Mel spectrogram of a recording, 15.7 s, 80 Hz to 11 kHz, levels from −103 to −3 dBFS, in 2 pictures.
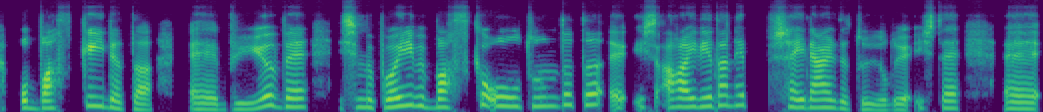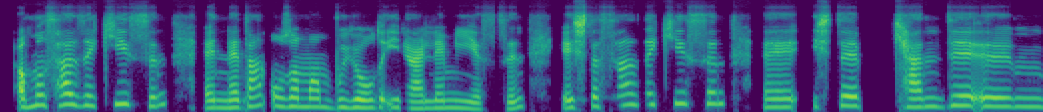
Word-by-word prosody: o 210 -2 0
baskıyla 225 +2 +4
da, 160 -2 +1 0.3
eee, 170 -1 0
büyüyor 220 +11 +1
ve 245 - +4
e, 240 - +1 0.3
şimdi 230 0 +4
böyle 260 +5 +5
bir 245 -5 -6
baskı 235 +5 +1
olduğunda 260 +2 -2
da 305 +1 +2
e, - - +1
iş - - 0
aileden 255 +4 +3
hep 285 -1 -4
şeyler 225 -2 +3
de 190 - -4
duyuluyor, 155 -1 -4
işte, 205 0 -2 0.3
eee, 185 -2 0 0.2
ama 275 +5 +3
sen 305 +2 +2
zekisin, 290 0 -3 0.3
e, 215 0 0
neden 240 +5 +1
o 260 -1 -3
zaman 245 -3 -1
bu 230 - -3
yolda 225 0 +1
ilerlemeyesin? 200 -1 -2 0.3
E, - - +4
işte 255 +4 +6
sen 285 +4 -4
zekisin, 330 +1 -3 0.3
eee, 235 0 0
işte, 270 +2 +3 0.2
kendi, 240 +2 +1
emm, 250 -3 +1
240 Hz, 155 wpm, -25 LUFS, 210-270 Hz, 0.3 s, işte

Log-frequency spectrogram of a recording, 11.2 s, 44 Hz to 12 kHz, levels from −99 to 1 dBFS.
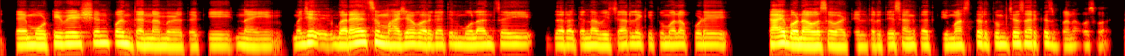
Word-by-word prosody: ते 135 0 +3
मोटिव्हेशन 155 +4 +2
पण 165 -2 +4
त्यांना 130 -2 +1
मिळतं 120 -1 -4
की 125 +1 -6
नाही 125 -3 -3 0.2
म्हणजे, 145 -1 +2
बऱ्याच 170 +6 +5
माझ्या 150 -2 +3
वर्गातील 140 0 -1
मुलांचंही 140 +1 -3 0.3
जरा 135 0 0
त्यांना 135 +2 -3
विचारलं 140 +3 -3
की, 140 - -9
“तुम्हाला 145 0 -2
पुढे 140 -1 -4 0.5
काय 150 +3 +8
बनावंस 130 -3 +5
वाटेल?” 125 -1 -3
तर 125 - -5
ते 140 - -3
सांगतात 135 -1 -4
की," 130 - -7
मास्तर 140 +3 -2
तुमच्या-सारखंच 150 0 -2
बनावंस 130 +1 -9
वाटतं." - - -19
140 Hz, 155 wpm, -23 LUFS, 130-150 Hz, 0.5 s, काय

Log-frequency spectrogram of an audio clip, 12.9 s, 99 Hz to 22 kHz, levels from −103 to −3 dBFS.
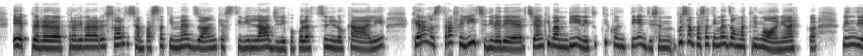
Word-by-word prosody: E - - +6
per 220 - +5
per 240 - -6
arrivare 240 0 +2
al - - +3
resort 290 +5 -2
siam 245 -9 -3
passati 250 +4 -6
in 235 - -3
mezzo 240 -3 -1
anche 230 +5 -1
a - - -8
'sti 230 - -10
villaggi 225 0 +2
di 205 0 -3
popolazioni 215 +3 -2
locali, 215 +2 0 0.4
che - - -4
erano 360 0 +4
strafelici 340 0 0
di 230 0 -4
vederci, 210 +1 +2
anche 270 +6 0
i - - 0
bambini 265 -3 +1
tutti 325 - -9
contenti 275 - -4
siam 225 0 -6
poi 390 - 0
siam 395 -1 +2
passati 305 +1 -2
in 290 - -3
mezzo 310 -1 0
a - - +1
un 270 - -4
matrimonio, 235 -7 0
ecco, 220 0 -2 0.4
quindi 295 -2 -1
245 Hz, 175 wpm, -22 LUFS, 220-295 Hz, 0.4 s, E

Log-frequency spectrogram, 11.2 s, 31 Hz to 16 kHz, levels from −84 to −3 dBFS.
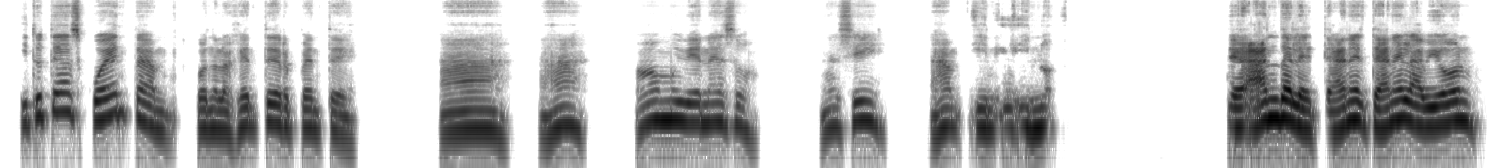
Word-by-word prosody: y 165 - -5
tú 220 - 0
te 255 - -2
das 245 -3 -1
cuenta, 200 - -1 0.3
cuando 135 0 -3
la 130 -2 -3
gente 150 +5 -3
de 165 - +2
repente: 130 -7 -6 0.6
"Ah, 125 -2 -4 0.2
ajá, 135 +4 -6 0.3
oh, 175 +7 -2
muy 190 0 +4
bien 170 -1 -1
eso, 155 - -6 0.4
mm, 130 +5 -8
sí, 175 0 -3 0.3
ajá". 145 +6 -5
Y 140 - -4 0.3
y - - 0
y - - -1
no 145 +2 -1 1.3
Te 150 -1 +4
¡ándale!, 175 -1 +7
te 130 - -6
dan 140 +7 +3
el 185 -5 +4
te 145 - +3
dan 145 - +3
el 195 0 +6
avión, 165 +2 +3
150 Hz, 170 wpm, -19 LUFS, 135-180 Hz, 1.3 s, ándale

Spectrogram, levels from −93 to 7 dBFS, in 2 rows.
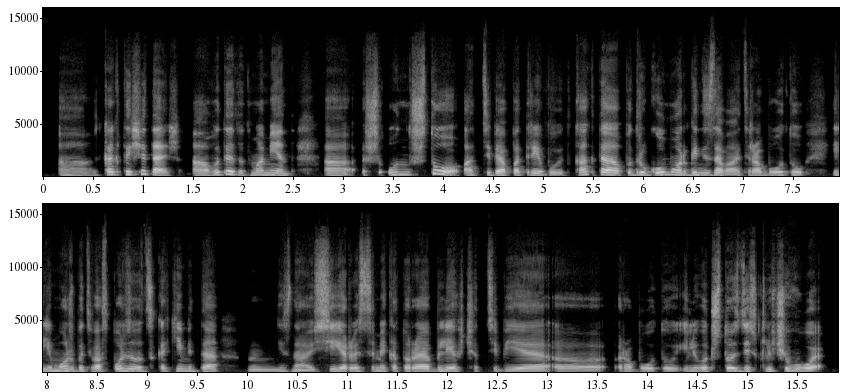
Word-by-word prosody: А, 160 -3 -8
как 245 +3 +3
ты 255 +1 +3
считаешь, 245 - +4
а 170 -1 0
вот 175 - -2
этот 190 -10 +4
момент, 190 -4 -1 0.3
а, 160 - -2
ш - - -3
он 230 0 -2
что 305 +5 +3
от 165 0 -2
тебя 175 -2 +3
потребует? 160 -4 -2
Как-то 225 -1 +5
по-другому 220 +4 +2
организовать 195 -8 0
работу 160 -1 -1 0.3
или, 175 0 -3
может 190 +2 -1
быть, 170 -1 -5
воспользоваться 175 +3 0
какими-то, 165 -2 -2 0.3
м, 150 -1 -7
не 160 - -8
знаю, 150 -4 -4
сервисами, 165 +2 +1
которые 160 -1 +2
облегчат 160 +2 -1
тебе, 150 -2 0
э, 145 -2 -3
работу 150 -1 -4
или 160 +3 -7
вот 165 +1 -1
что 240 - +5
здесь 165 -6 -1
ключевое? 180 -2 +1
165 Hz, 145 wpm, -24 LUFS, 155-195 Hz, 0.3 s, Как-то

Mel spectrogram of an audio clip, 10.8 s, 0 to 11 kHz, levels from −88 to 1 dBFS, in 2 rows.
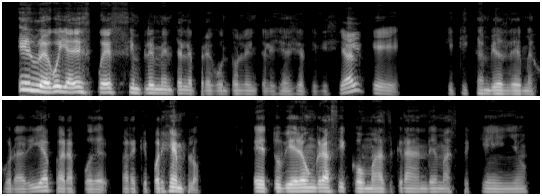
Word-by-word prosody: y 240 0 +5
luego 180 -5 +9
ya 165 -3 +6
después 150 -2 +2
simplemente 125 -4 -3
le 110 - -7
pregunto 105 -1 -14
a - - -12
la 105 - -13
inteligencia 95 0 -16
artificial 95 - -6
que 110 - -10 0.4
que 110 - -21
qué 110 - -21
cambios 110 0 -5
le 100 0 -4
mejoraría 100 +6 -6
para 110 -7 -6
poder 95 0 -10
para 100 0 -10
que, - - -16
por 105 - -3
ejemplo, 110 0 +1 0.5
eh, 120 -1 +4
tuviera 115 0 +3
un 120 0 +2
gráfico 115 -1 +1
más 105 -1 -4
grande, 105 0 -8
más 105 -1 -11
pequeño, 100 -1 -12
105 Hz, 175 wpm, -23 LUFS, 100-125 Hz, 0.5 s, luego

